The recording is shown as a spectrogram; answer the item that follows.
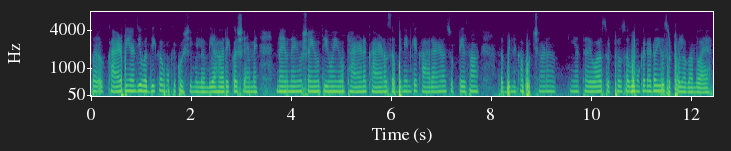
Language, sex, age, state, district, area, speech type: Sindhi, female, 18-30, Gujarat, Surat, urban, spontaneous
